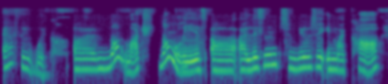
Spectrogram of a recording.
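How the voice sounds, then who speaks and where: Woman, Cantonese accent, native Cantonese speaker, hesitant broken English, mellow warm tone, dry close sound. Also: mid-range voice, lively intonation, no echo. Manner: halting, searching for words in simple English. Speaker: exam candidate. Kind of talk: mock speaking exam answers.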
